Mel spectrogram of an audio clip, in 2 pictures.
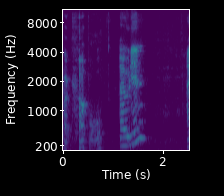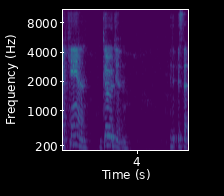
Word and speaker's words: Godin: I think it's Godan. I think it's Godan. But Two syllables like that? With a soft with a stressed syllable. it has a softer sound on it because it's like French game.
